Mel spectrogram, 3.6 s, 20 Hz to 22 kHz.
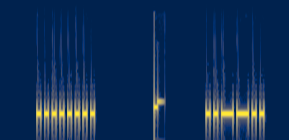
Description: Morse code, heard as a keyed tone, about 25 wpm, 700 Hz. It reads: <HH> ?
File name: Single Punctuation-Prosign - Rapid-Fire - 25wpm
